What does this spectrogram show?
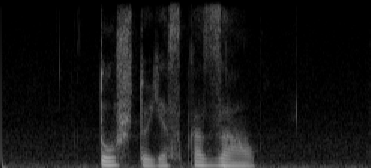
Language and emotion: Russian, angry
